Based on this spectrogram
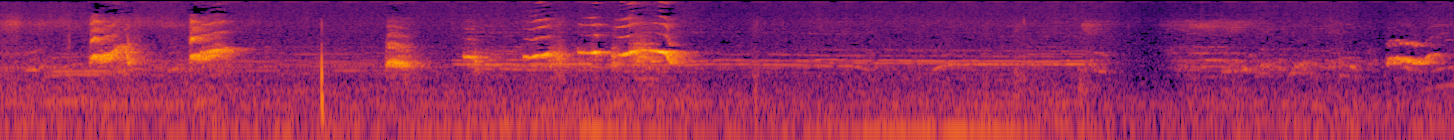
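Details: Pet bird singing indoors on its new perch by a window, as it does each time it is placed there: a series of short whistled and chirped notes in bursts, then a long thin whistle and a final chirp.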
